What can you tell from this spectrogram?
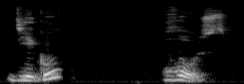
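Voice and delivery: "Diego, Rose" with a pure single o; "Diego, Rose" the French way, no glide. Shown as a demonstration. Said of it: "one sound in French".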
